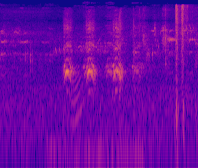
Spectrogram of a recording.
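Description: A crow caws loudly three times.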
